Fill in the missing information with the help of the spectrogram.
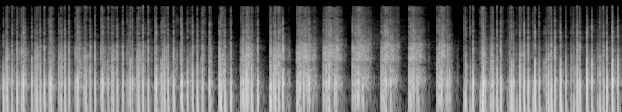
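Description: A small, hollow brown cardboard box, held upright in both hands, is tapped rapidly and rhythmically with the fingertips. The result is a fast run of dull, hollow thumps with a papery, boxy tone in the low mids. Each tap dies away almost instantly and carries little bright content.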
